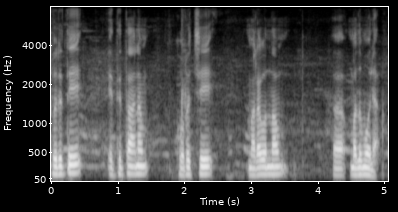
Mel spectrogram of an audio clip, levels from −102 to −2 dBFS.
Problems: none marked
